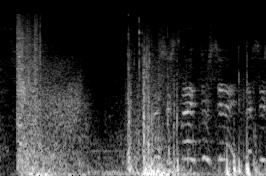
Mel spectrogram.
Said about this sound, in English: The cop he pushed over fires a pistol, and Derek goes down.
